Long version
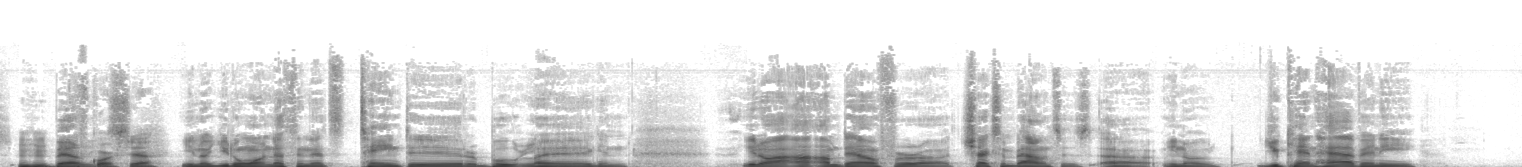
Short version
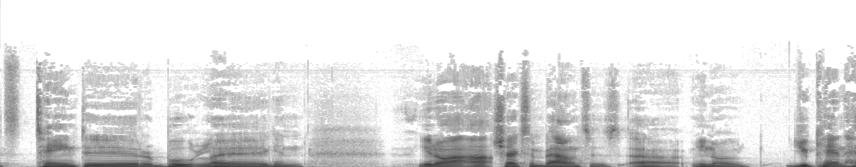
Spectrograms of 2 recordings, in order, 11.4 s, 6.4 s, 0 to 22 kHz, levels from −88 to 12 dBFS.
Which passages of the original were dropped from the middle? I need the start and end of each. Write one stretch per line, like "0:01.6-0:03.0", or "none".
0:06.1-0:07.2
